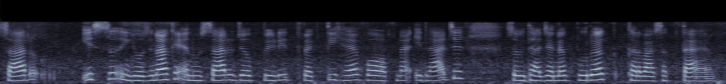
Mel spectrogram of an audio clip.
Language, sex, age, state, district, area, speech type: Hindi, female, 18-30, Uttar Pradesh, Sonbhadra, rural, spontaneous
